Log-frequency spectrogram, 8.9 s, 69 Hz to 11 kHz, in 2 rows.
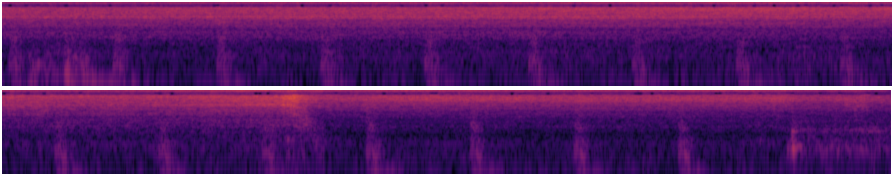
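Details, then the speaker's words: Breville Infuser BES840 espresso machine steam wand purging about 15 seconds after switching on: strong steady hiss with pump pulsing about three times a second underneath; full steam pressure, working normally. "And then it gets a little bit stronger over the course of the next 5 seconds. There we go, that's full pressure."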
